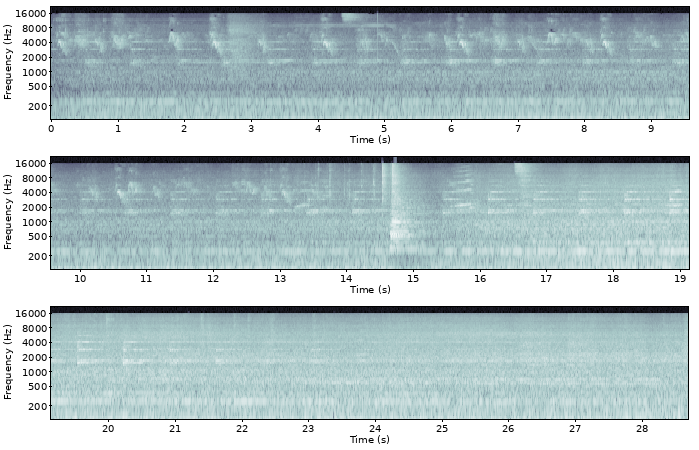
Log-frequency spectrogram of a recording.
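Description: CSX freight train's diesel locomotives approaching and passing with a steady heavy rumble that swells at the start and grows louder after the midpoint, with the train horn sounding over it.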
